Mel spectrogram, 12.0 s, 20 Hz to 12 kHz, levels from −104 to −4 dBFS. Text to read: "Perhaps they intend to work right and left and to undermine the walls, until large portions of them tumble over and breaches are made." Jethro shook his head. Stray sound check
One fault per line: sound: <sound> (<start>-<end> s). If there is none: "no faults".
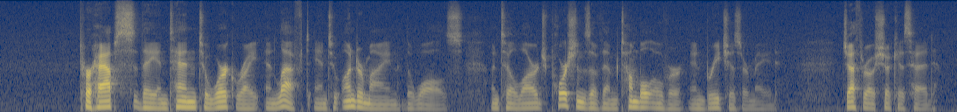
no faults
